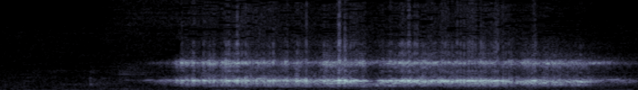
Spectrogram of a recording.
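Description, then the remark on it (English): A single loud, drawn-out snore with a harsh, rattling rasp, lasting under two seconds, with no one talking. “Oh my god, I'm getting a migraine from somebody snoring too loud.”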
